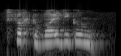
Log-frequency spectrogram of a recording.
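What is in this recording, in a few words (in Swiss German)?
"vergewaltigung", Alsatian; medecine; viol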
